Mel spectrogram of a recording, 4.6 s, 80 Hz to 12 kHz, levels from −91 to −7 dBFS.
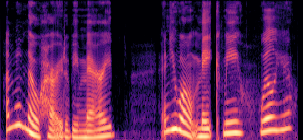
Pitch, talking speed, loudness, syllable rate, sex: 240 Hz, 185 wpm, -17 LUFS, 5.0 syllables/s, female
